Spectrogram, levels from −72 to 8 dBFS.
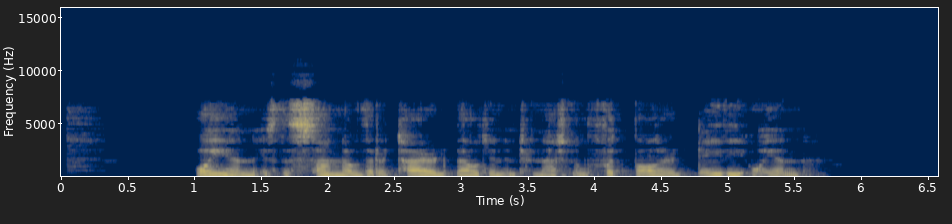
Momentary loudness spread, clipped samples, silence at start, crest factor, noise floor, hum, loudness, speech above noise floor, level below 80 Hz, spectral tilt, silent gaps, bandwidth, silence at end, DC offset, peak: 11 LU; under 0.1%; 1 s; 20 dB; -85 dBFS; none; -19 LUFS; 66 dB; -70 dBFS; -4 dB/octave; none; 9.4 kHz; 1.05 s; under 0.1%; -2 dBFS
